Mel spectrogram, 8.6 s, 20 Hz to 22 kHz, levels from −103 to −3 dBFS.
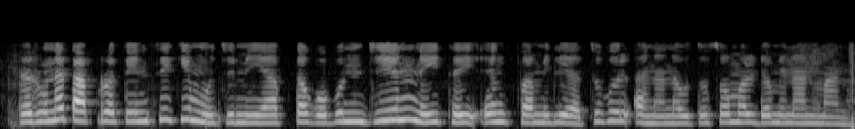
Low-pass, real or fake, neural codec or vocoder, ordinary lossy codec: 5.4 kHz; real; none; none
